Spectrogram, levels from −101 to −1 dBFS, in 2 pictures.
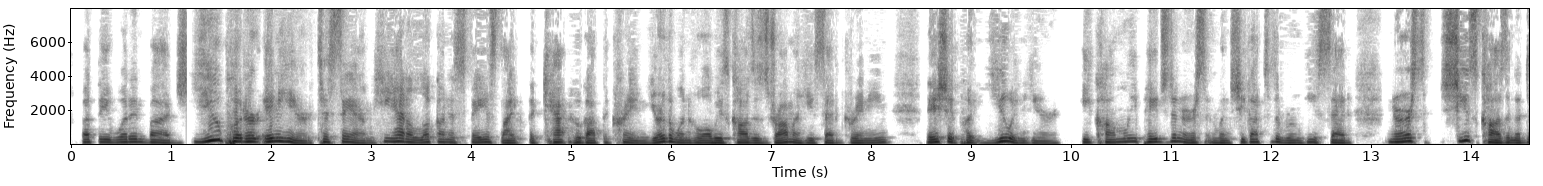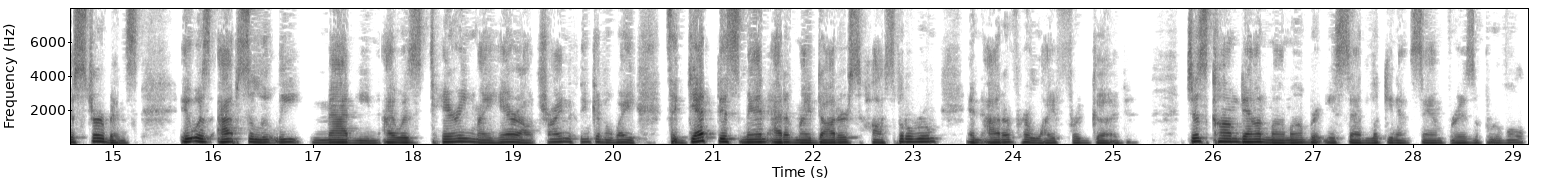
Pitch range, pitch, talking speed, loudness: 120-155 Hz, 135 Hz, 215 wpm, -24 LUFS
